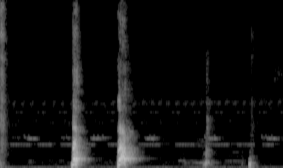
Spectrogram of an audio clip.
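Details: Puppies barking at strangers after hearing strange noises: four sharp barks, two loud close ones near the start, then two softer shorter ones, over a steady low hum and faint insect chirping.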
